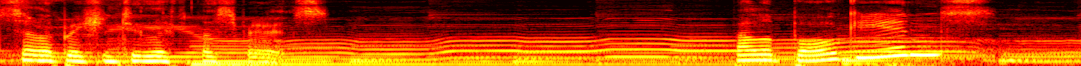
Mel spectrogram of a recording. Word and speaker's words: Belobogians: Belobogians? I keep wanting to say it with a soft G.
